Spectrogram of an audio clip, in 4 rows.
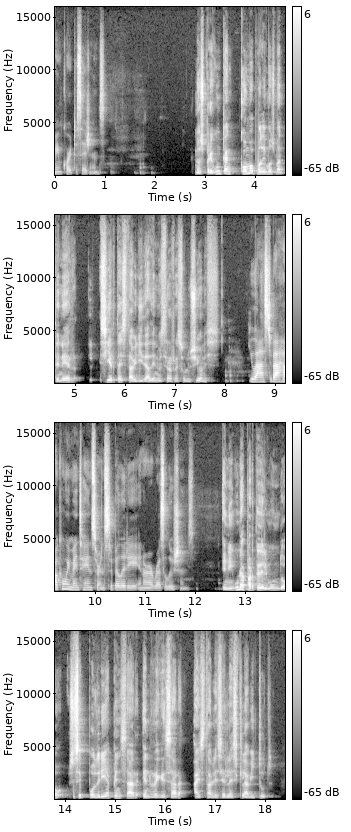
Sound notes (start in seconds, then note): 5.5 speaking spanish; 15.5 speaking spanish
